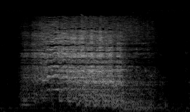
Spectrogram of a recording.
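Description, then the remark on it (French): A horse lets out a single drawn-out whinny, loud, rising and wavering for about two seconds before fading off, with no voices alongside it. “On peut aussi bien sûr voir de magnifiques chevaux et poneys pour les plus petits.”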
